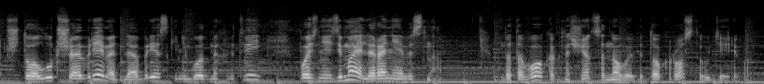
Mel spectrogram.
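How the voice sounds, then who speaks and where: A man's voice: medium pitch, lightly acted. Guy playing a kindly male teacher in a cartoon, earnest n bookish, explains stuff, music under it. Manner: earnest, didactic, bookish phrasing. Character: thoughtful, kindly male schoolteacher who talks like a gardener. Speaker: teacher answering interview questions. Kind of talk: measured explanatory narration in an animated film. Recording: voice over clear background music.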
